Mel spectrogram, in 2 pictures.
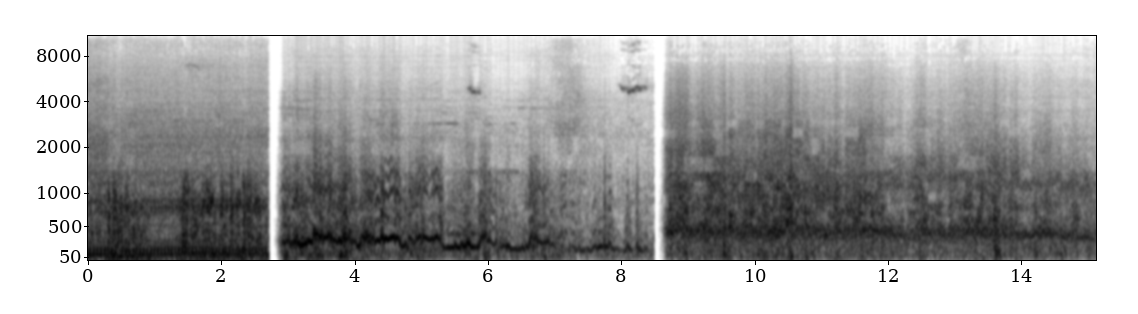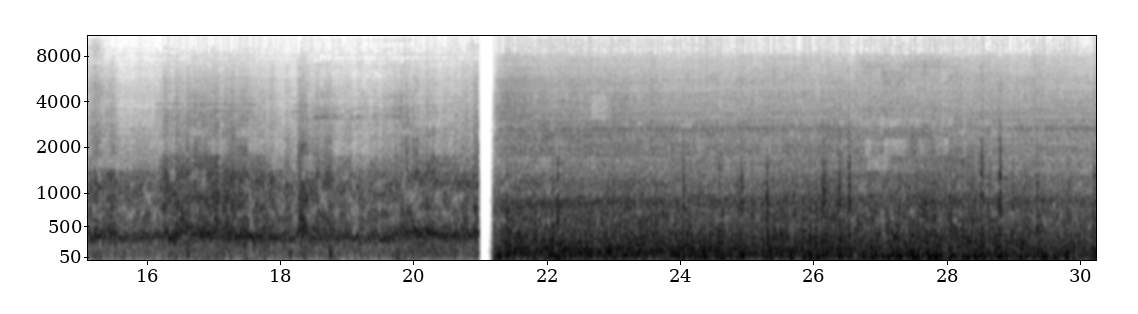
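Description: Moving-vehicle ride noise: wind rumbling over the microphone with an engine running underneath. The sound cuts out abruptly for an instant three times.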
